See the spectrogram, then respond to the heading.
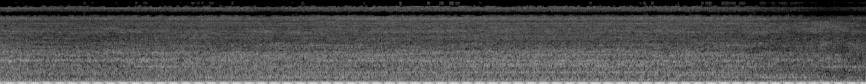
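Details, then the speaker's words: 20-year-old high-mileage neglected BMW Z4, started to warm up before an oil drain: lumpy, uneven idle pulsing about four times a second; not running smooth, owner suspects not firing on all cylinders. "so I'm hoping you can hear that it's uh it's really not running that smooth at the moment"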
